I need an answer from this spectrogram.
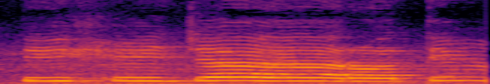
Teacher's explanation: Tanwin bertemu dengan mim dibaca masuk dengan dengung, ditahan 3 harokat. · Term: idgham bihunnah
